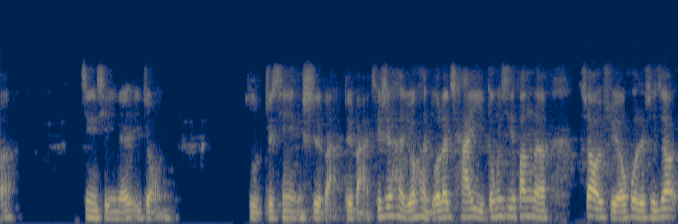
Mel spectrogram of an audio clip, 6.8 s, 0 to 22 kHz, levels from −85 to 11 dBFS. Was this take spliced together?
no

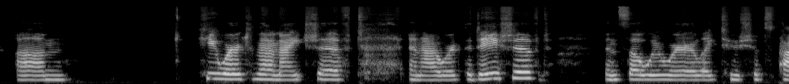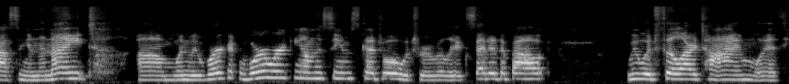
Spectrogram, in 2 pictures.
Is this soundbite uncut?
no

